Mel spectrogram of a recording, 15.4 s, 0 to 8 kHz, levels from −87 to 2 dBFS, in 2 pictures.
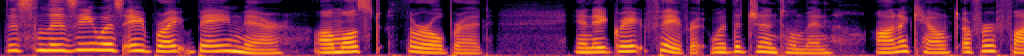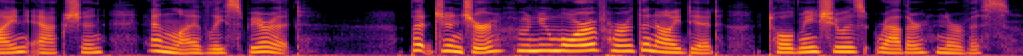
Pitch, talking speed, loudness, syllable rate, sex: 240 Hz, 160 wpm, -16 LUFS, 4.6 syllables/s, female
